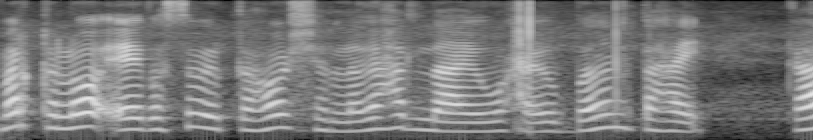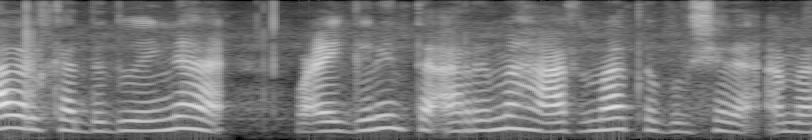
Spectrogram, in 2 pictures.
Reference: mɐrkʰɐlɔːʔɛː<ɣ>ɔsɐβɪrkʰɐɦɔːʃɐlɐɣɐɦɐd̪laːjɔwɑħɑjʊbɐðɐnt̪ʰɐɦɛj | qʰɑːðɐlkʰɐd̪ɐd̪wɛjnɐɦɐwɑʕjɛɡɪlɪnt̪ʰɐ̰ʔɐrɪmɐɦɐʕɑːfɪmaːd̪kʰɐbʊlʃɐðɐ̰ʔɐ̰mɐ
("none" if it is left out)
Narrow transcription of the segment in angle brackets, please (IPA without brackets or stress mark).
ɣ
